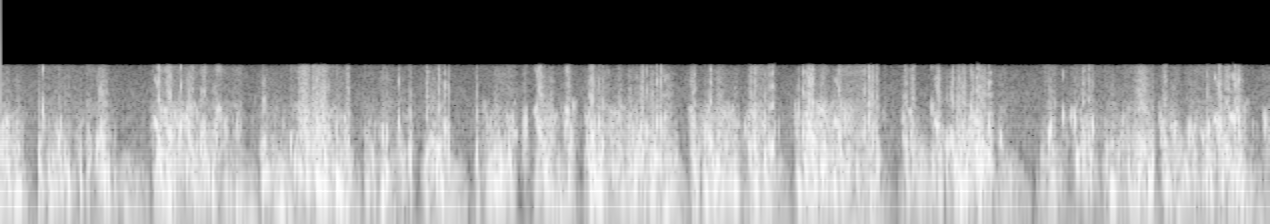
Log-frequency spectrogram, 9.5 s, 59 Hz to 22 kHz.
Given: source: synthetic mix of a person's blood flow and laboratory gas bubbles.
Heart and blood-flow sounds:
Doppler ultrasound of blood flow; precordium
0.00-0.22 s: bubbles
0.28-0.88 s: bubbles
1.11-1.81 s: bubbles
1.93-2.65 s: bubbles
2.71-3.12 s: bubbles
3.15-3.40 s: bubbles
3.54-4.33 s: bubbles
4.37-5.10 s: bubbles
5.14-5.84 s: bubbles
5.94-6.63 s: bubbles
6.75-6.89 s: bubbles
6.96-7.55 s: bubbles
7.79-9.43 s: bubbles
9.46-9.53 s: bubbles
From the record:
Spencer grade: 4 (maximum detectable bubble signal sounding continuously throughout systole and diastole of every cardiac period, and overriding the amplitude of the normal cardiac signals); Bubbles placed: anywhere in the cardiac cycle

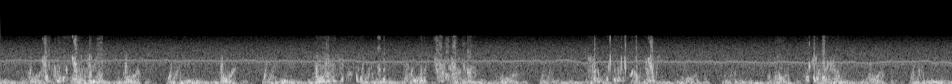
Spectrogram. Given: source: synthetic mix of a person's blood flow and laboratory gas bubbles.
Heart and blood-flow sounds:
Doppler ultrasound of blood flow; precordium
0.40-1.06 s: bubbles
3.10-3.66 s: bubbles
3.77-3.89 s: bubbles
4.01-4.12 s: bubbles
4.18-4.29 s: bubbles
4.33-4.77 s: bubbles
5.87-6.61 s: bubbles
7.67-7.86 s: bubbles
8.03-8.47 s: bubbles
From the record:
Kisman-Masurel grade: 333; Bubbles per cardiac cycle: rolling drumbeat, 9 or more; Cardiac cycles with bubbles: 50 to 99%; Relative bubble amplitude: loud (0.450 to 0.775); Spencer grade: 3 (all of the cardiac periods contain showers or single bubble signals, but not dominating or overriding the cardiac motion signals); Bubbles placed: anywhere in the cardiac cycle

